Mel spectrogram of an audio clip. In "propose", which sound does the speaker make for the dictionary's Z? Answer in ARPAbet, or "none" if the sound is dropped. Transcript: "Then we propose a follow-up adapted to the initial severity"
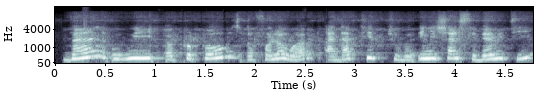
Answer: Z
